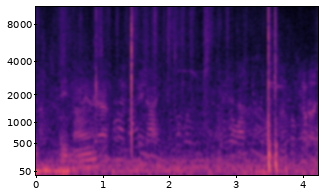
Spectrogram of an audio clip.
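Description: Sharp smacks of a roundnet ball being hit and bouncing off the net: one about a second and a half in and a quick pair about three and a half seconds in, with players' voices in the background.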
